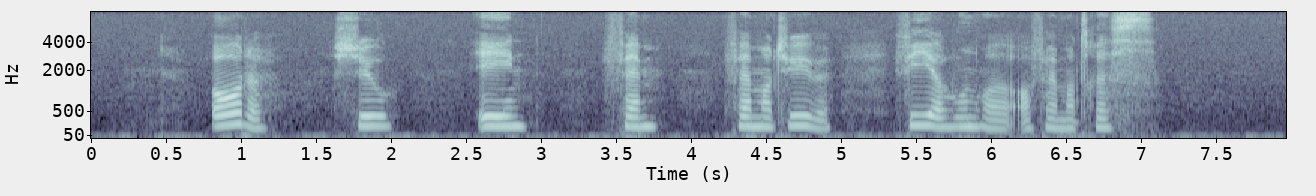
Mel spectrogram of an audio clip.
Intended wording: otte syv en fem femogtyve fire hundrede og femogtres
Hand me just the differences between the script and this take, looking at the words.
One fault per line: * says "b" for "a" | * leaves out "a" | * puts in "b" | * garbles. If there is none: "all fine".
all fine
